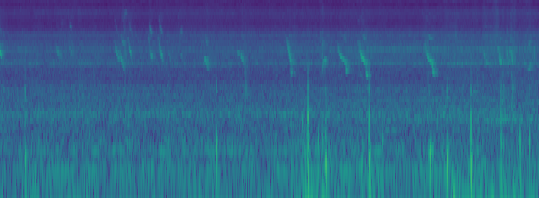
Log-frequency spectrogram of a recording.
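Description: Young aseel chickens peeping: many short, high, falling cheeps scattered throughout, over a steady low rumble, with a few sharp knocks in the second half.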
